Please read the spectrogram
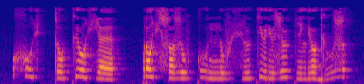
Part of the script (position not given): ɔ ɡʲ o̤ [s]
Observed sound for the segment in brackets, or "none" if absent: z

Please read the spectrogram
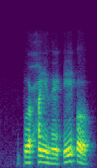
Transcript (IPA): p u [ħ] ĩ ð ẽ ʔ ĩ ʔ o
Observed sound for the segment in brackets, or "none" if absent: ħ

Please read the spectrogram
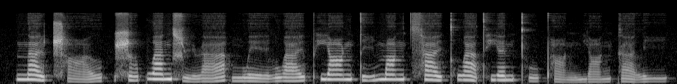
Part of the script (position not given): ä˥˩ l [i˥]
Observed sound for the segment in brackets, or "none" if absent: i˥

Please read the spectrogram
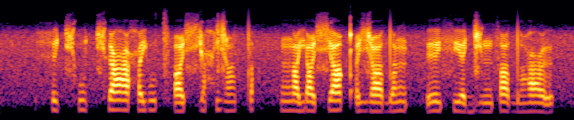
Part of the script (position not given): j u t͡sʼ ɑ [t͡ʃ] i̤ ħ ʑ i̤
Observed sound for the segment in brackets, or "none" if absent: ɕ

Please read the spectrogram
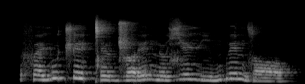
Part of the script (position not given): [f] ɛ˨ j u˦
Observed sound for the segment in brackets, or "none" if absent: f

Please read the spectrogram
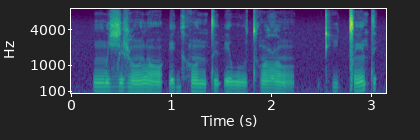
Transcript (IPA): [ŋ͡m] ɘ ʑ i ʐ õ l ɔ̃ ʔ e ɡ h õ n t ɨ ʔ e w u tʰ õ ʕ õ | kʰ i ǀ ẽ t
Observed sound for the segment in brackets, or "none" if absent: ŋ͡m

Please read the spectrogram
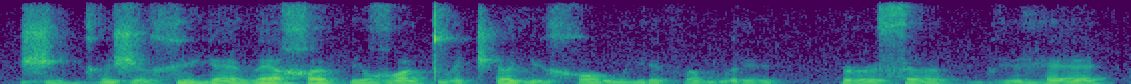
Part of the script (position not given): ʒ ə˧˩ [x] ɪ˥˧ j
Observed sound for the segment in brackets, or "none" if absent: x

